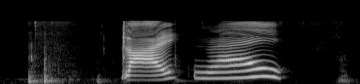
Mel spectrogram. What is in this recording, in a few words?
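"lai2", Mandarin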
